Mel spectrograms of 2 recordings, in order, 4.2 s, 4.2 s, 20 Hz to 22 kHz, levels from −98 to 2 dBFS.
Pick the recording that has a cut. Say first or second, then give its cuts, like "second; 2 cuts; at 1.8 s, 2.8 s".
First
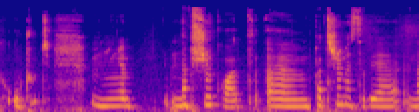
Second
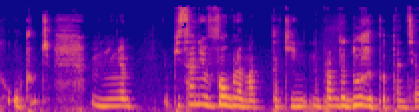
first; 2 cuts; at 1.7 s, 3.1 s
